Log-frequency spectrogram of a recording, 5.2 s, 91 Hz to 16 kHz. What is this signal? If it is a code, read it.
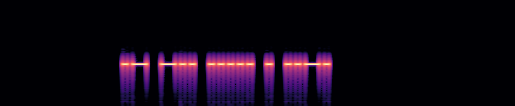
Morse code, heard as a keyed tone, about 25 wpm, 700 Hz. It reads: AD5EF
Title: USA Call Signs - 5 Characters - Repeated 2x - 25wpm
